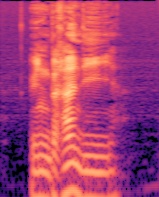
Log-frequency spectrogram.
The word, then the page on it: brindille: [bʁɛ̃.dij]; France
